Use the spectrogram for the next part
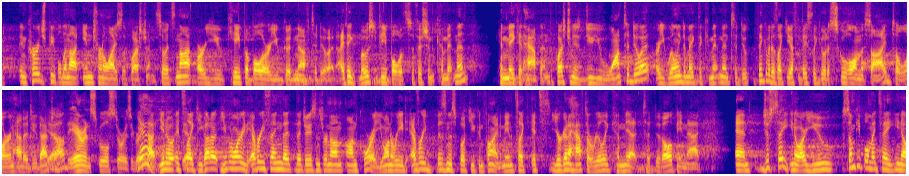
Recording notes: This episode was recorded at Saastr Annual 2016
